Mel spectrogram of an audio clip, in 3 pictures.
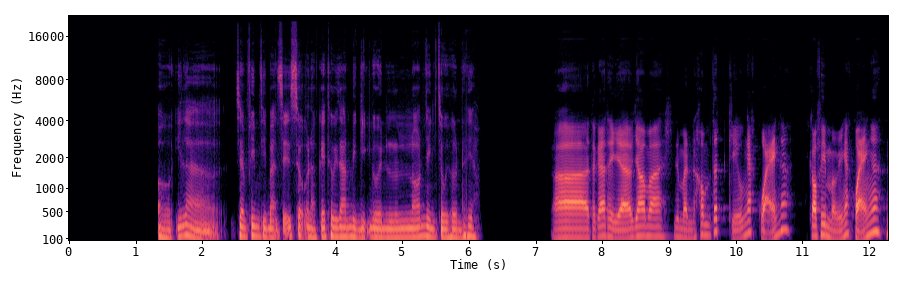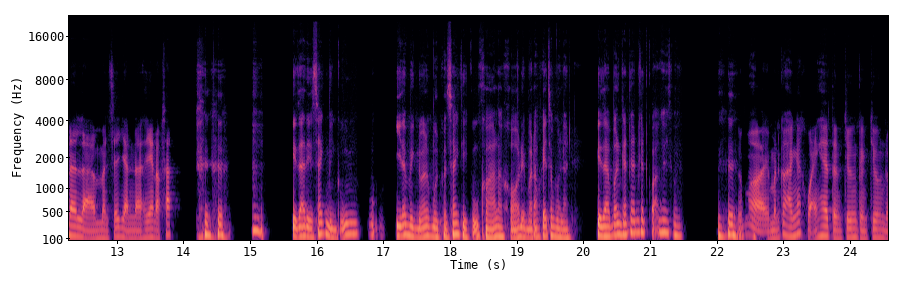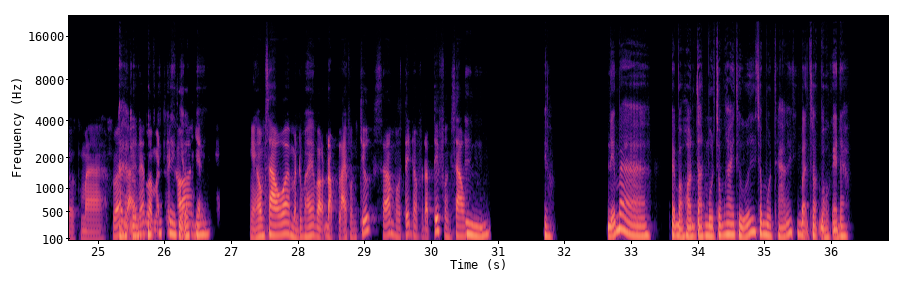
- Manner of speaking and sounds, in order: tapping; other background noise; laugh; laugh
- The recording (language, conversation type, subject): Vietnamese, unstructured, Bạn thường dựa vào những yếu tố nào để chọn xem phim hay đọc sách?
